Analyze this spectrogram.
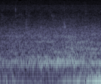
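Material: Nothing is struck.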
